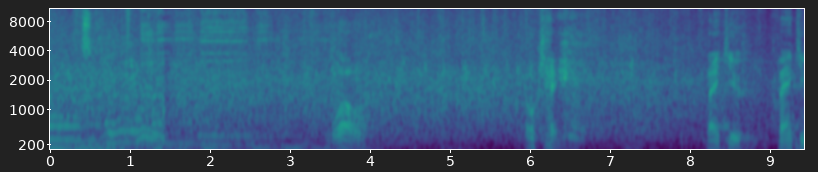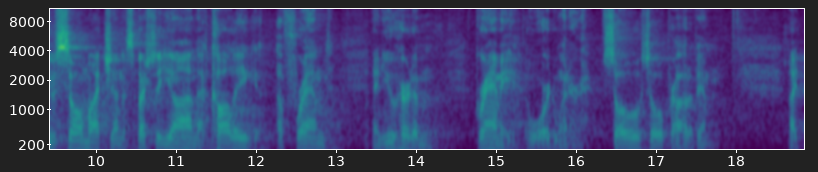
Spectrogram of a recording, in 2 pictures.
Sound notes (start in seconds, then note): 4.9 applause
